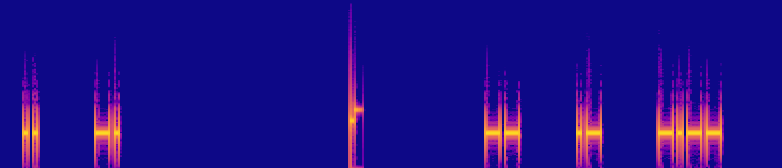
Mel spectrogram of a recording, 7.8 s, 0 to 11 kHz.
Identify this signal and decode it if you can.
Morse code, heard as a keyed tone, about 25 wpm, spaced as for 12 wpm, 700 Hz. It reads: IN MAY
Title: 4x Character Spacing - Top 100 Words - 25wpm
